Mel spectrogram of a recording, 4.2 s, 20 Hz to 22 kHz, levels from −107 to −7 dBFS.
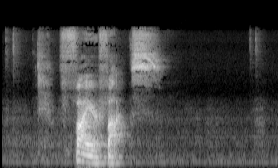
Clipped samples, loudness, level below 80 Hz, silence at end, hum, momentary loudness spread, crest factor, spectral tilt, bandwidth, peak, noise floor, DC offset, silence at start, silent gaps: under 0.1%; -22 LUFS; -66 dBFS; 1.8 s; none; 21 LU; 22 dB; -2 dB/octave; 12.5 kHz; -4 dBFS; -66 dBFS; under 0.1%; 0.55 s; none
